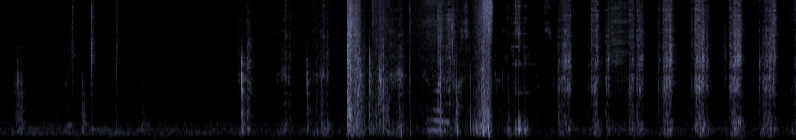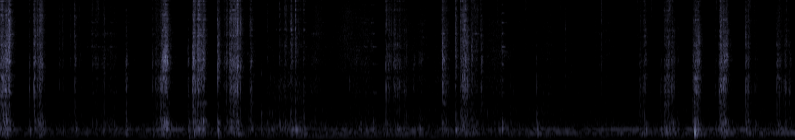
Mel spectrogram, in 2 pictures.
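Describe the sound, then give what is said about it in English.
A butter knife scrapes butter across toast in a long series of dry, raspy strokes, irregular and dense at first, then settling into a steady back-and-forth rhythm, with no talking. “we're gonna slice the butter onto the toast”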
